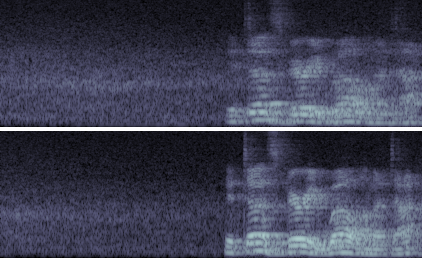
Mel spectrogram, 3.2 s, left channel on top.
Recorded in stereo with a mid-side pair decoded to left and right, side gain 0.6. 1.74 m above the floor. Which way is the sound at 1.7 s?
70° right.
